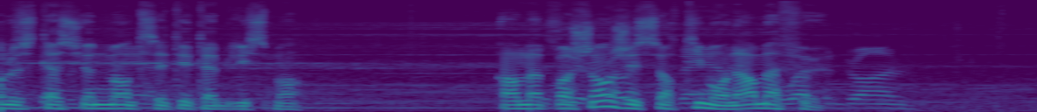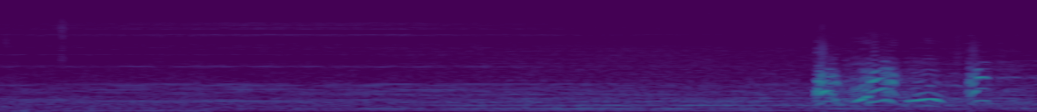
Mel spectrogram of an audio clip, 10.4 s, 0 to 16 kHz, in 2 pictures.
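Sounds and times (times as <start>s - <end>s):
speech: 0.0s - 1.8s, 2.5s - 4.7s
police dog barking beside a van in a hotel parking lot: 9.2s - 10.3s.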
